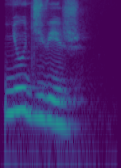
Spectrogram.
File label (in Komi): "нюдзвиж", Komi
